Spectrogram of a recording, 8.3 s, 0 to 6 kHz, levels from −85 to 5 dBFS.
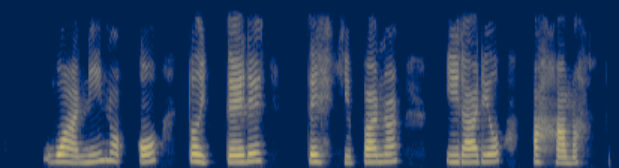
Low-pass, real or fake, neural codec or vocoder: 5.4 kHz; fake; autoencoder, 22.05 kHz, a latent of 192 numbers a frame, VITS, trained on one speaker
